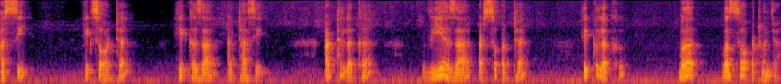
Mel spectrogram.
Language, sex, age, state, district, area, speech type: Sindhi, female, 60+, Rajasthan, Ajmer, urban, spontaneous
